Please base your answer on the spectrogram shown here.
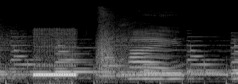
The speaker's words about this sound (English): After the beep record your message.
